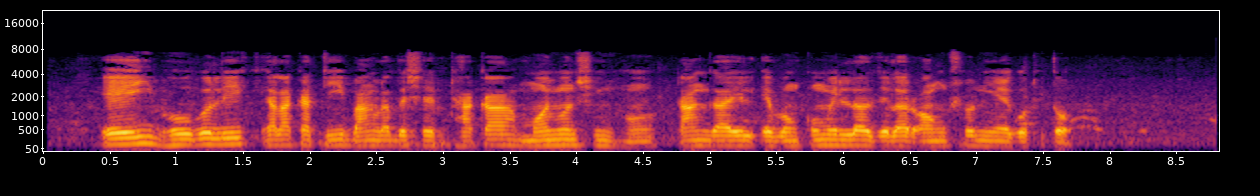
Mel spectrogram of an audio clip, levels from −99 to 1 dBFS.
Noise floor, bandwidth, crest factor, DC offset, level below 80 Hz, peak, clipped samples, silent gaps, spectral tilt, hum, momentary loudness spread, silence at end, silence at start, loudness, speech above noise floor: -50 dBFS; 7.6 kHz; 18 dB; under 0.1%; -62 dBFS; -2 dBFS; under 0.1%; none; -5.5 dB/octave; none; 7 LU; 0.9 s; 0.45 s; -18 LUFS; 32 dB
